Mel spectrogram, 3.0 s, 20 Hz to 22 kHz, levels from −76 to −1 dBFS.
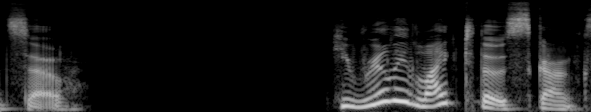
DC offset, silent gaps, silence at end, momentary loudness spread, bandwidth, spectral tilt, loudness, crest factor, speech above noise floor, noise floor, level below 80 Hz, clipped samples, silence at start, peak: under 0.1%; 0.52-1.60 s; 0 s; 8 LU; over 20 kHz; -4 dB/octave; -21 LUFS; 16 dB; over 69 dB; under -90 dBFS; -66 dBFS; under 0.1%; 0 s; -6 dBFS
